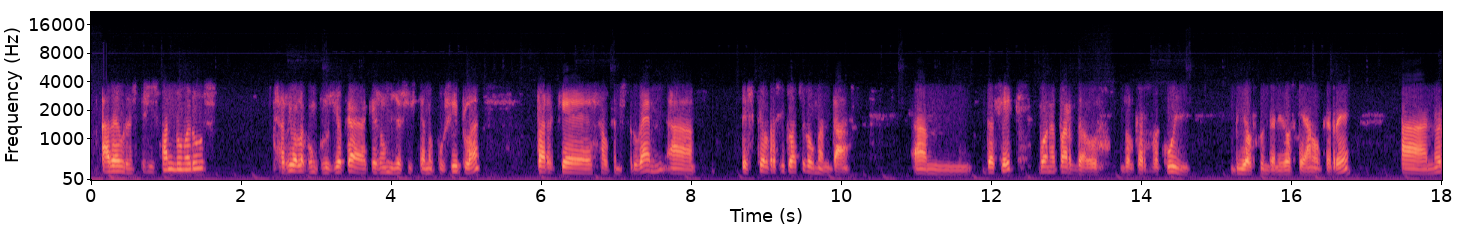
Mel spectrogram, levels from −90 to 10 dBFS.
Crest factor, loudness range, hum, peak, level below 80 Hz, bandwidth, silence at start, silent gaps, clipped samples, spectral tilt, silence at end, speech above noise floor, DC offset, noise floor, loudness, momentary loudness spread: 16 dB; 2 LU; none; -2 dBFS; -54 dBFS; 4.3 kHz; 0.15 s; none; under 0.1%; -6 dB/octave; 0 s; 40 dB; under 0.1%; -58 dBFS; -18 LUFS; 13 LU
